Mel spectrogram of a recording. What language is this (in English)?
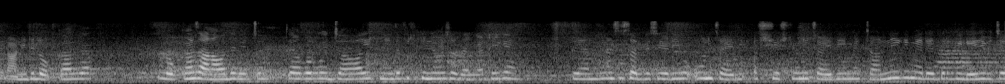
Dogri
